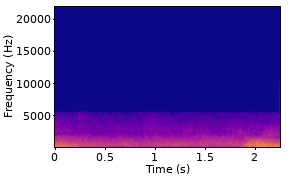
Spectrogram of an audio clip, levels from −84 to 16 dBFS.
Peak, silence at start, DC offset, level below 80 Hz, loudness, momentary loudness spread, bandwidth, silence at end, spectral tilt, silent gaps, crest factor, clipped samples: -6 dBFS; 0 s; under 0.1%; -54 dBFS; -30 LUFS; 16 LU; 5.8 kHz; 0 s; -12.5 dB/octave; none; 20 dB; under 0.1%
